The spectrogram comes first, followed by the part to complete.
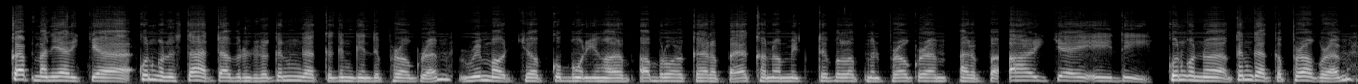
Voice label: Audio message script Burarra; RAES and RJED digital resources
